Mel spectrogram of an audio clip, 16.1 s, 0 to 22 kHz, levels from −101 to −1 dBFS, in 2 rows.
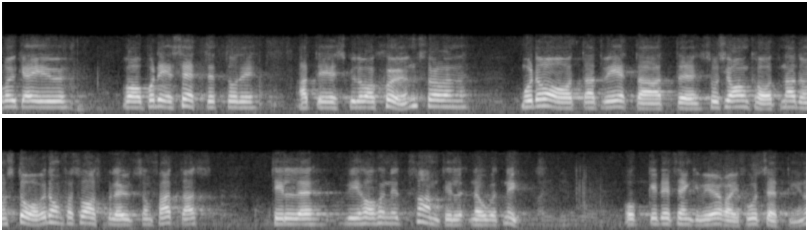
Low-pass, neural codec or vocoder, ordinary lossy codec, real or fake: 7.2 kHz; none; Opus, 16 kbps; real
